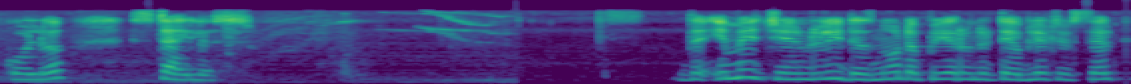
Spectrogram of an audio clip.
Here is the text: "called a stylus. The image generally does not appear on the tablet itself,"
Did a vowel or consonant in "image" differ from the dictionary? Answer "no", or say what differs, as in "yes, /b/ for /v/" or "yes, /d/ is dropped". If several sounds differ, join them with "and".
no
